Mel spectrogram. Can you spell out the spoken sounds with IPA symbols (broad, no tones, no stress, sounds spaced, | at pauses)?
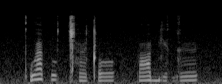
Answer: kʷʼ a p u ǀʰ œ tʼ o | p ɒ bʲ ɛ ɡ ʏ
